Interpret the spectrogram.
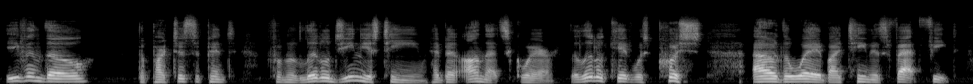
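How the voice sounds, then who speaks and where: A man narrating a children's audiobook theatrically, breaking off for chatty explanatory asides. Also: mid-range voice.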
